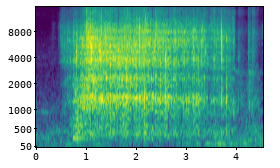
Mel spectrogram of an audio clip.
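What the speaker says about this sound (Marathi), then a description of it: "आता यात मोहरी आणि कढीपत्ता आणि फोडणी आपण चटणीत घालून घेऊ" Mustard seeds and curry leaves hit hot oil in a kadai for a coconut chutney tempering, erupting into a loud, dense crackling sizzle that holds steady for several seconds before easing off, heard up close with no talking.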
